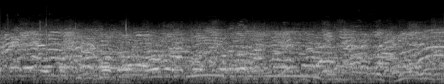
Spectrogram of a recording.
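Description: A crowd of bystanders calling out over one another, many voices at once with no single speaker standing out.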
